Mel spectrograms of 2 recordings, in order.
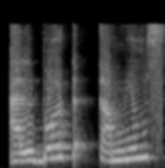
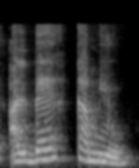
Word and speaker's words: Albert Camus: he is pronounced as Albe Camu the last S is not pronounced now Albe Camu was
